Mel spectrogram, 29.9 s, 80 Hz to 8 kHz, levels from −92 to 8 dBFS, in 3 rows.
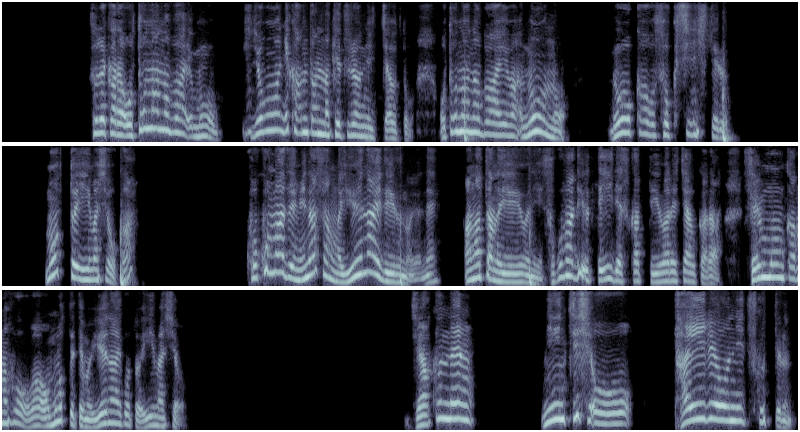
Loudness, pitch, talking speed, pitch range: -21 LUFS, 235 Hz, 275 characters per minute, 195-290 Hz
